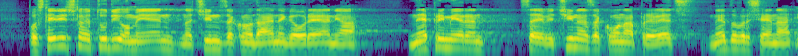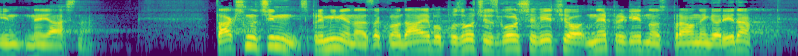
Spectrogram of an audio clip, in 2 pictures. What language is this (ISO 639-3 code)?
slv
